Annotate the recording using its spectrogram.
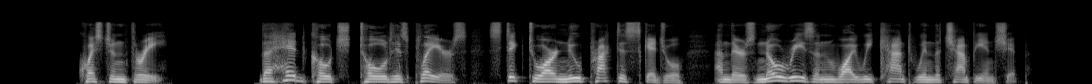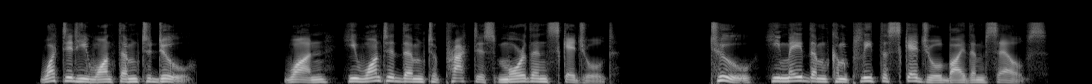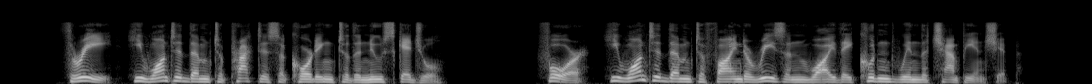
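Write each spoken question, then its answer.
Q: What did he want them to do?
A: 3: He wanted them to practice according to the new schedule.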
